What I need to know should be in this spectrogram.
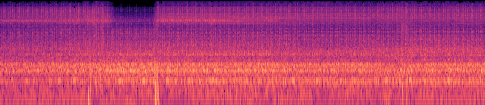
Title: Weird noise, I have stripped it all down now pulleys/tensioner/belt look ok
